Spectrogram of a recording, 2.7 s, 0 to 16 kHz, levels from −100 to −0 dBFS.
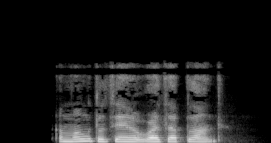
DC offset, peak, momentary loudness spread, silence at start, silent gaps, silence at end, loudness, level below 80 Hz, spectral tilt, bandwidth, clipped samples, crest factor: under 0.1%; -4 dBFS; 10 LU; 0.6 s; none; 0.55 s; -21 LUFS; -72 dBFS; -5.5 dB/octave; 9.2 kHz; under 0.1%; 18 dB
